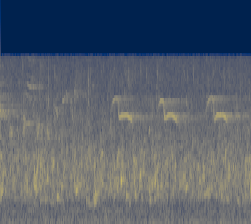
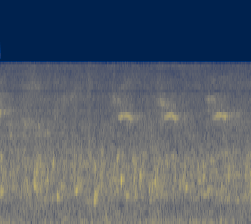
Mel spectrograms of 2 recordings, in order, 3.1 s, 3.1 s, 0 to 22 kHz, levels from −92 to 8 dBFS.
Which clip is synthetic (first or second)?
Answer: second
